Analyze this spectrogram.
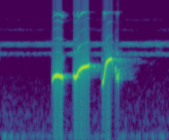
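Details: Oriental magpie-robin, called sirtu or cipoh, singing excitedly to draw a rival: three short loud whistled phrases, the second rising, the last a sharp upward sweep.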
